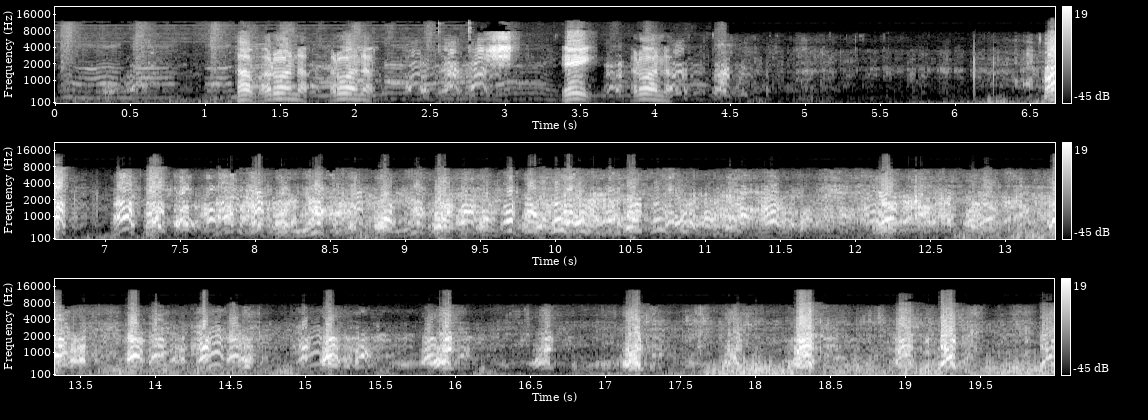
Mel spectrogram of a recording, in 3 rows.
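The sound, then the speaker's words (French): A pack of dogs, set loose on a man, bark, yelp and snarl as they attack in a frantic, overlapping frenzy that grows denser and more chaotic after the first few seconds, loud, with whimpers and sharp yips mixed in. “Mais alors que je me dirige vers ma fidèle Peugeot 103 pour reprendre la route, ce fils de pute de Santiago décide de lâcher les chiens sur moi.”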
